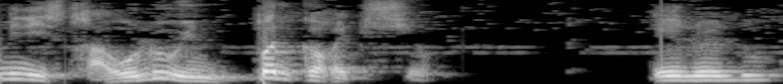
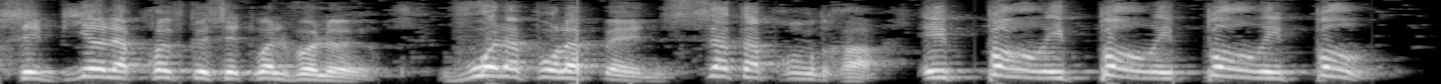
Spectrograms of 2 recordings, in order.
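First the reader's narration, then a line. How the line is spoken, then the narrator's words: Fox exclaiming. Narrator (French): s'écria le renard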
